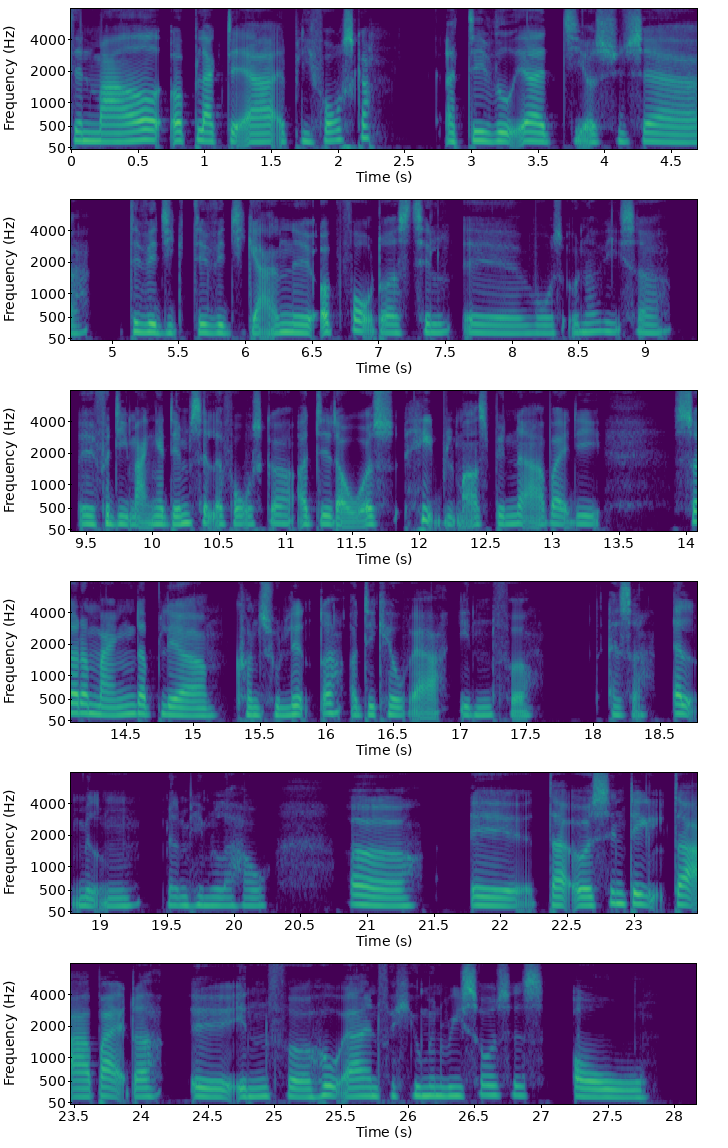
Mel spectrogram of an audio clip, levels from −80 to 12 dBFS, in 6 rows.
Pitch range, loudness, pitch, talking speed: 170-190 Hz, -24 LUFS, 175 Hz, 185 wpm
